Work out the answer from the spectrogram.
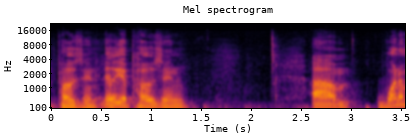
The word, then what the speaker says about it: Pozin: How do you pronounce the last name? Pozin. Pozin.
